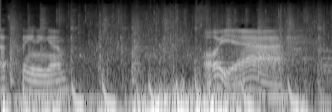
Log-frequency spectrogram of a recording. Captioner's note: water swishing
